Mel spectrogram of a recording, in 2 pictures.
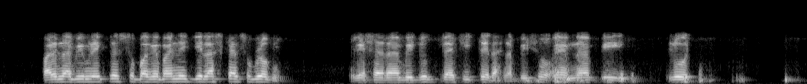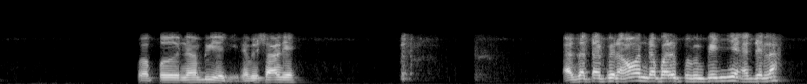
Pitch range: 110-140 Hz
